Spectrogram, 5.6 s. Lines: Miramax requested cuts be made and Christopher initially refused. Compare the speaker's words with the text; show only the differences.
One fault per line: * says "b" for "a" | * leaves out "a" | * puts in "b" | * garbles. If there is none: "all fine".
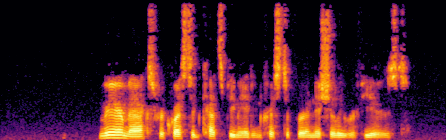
all fine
